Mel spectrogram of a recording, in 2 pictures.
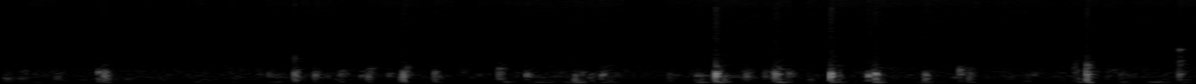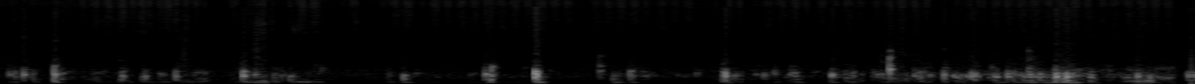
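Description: Frequent irregular low gurgles and pops over twelve seconds, building into a longer rumble near the end: ordinary bowel sounds of stomach rumbling.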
